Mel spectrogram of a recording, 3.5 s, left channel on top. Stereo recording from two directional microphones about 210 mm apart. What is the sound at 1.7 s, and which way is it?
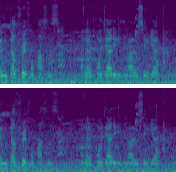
Speech, 40° left (ahead or behind).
